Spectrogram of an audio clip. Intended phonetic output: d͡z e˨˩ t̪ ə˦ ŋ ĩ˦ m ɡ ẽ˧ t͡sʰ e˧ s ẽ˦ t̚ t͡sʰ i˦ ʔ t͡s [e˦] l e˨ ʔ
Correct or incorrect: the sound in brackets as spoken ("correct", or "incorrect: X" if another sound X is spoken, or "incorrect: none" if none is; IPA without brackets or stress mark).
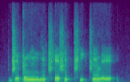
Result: incorrect: ẽ˦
